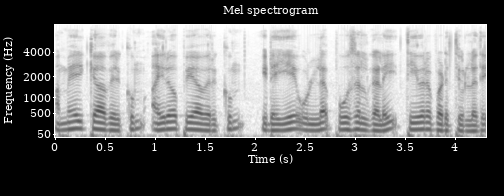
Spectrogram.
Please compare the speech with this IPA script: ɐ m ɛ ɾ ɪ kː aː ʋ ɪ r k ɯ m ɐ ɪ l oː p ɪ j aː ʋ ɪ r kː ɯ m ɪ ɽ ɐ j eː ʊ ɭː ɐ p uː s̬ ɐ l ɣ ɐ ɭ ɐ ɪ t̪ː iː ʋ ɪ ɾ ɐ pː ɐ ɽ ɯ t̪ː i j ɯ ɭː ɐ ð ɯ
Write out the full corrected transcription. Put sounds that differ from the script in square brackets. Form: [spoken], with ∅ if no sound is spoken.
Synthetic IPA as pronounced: ɐ m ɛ ɾ ɪ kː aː ʋ ɪ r k ɯ m ɐ ɪ [ɾ] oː p ɪ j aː ʋ ɪ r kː ɯ m ɪ ɽ ɐ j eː ʊ ɭː ɐ p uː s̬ ɐ l ɣ ɐ ɭ ɐ ɪ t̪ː iː ʋ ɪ ɾ ɐ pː ɐ ɽ ɯ t̪ː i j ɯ ɭː ɐ ð ɯ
